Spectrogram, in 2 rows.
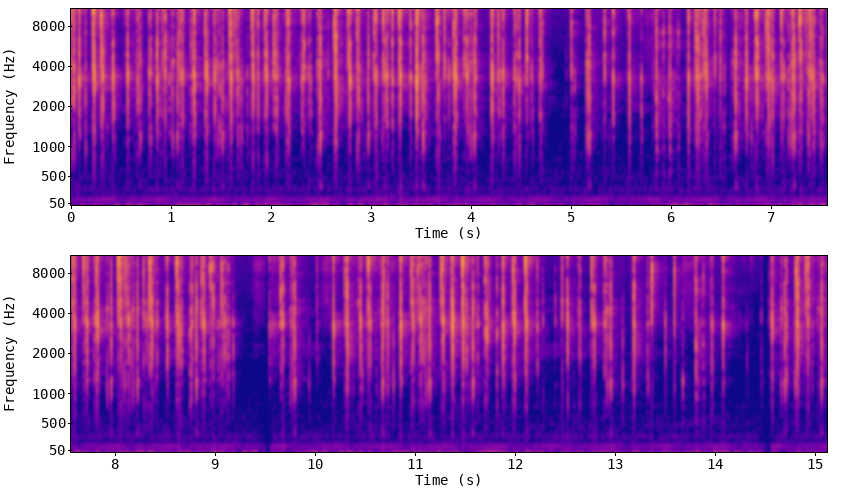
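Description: Fingertips type continuously on a compact black Vega mechanical keyboard with plastic keycaps and Durock POM switches, set on a desk mat with a white wrist rest. Rapid, crisp, bright clacks with very short decay run throughout, peaking around 3.2 kHz. A faint steady low hum sits underneath.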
